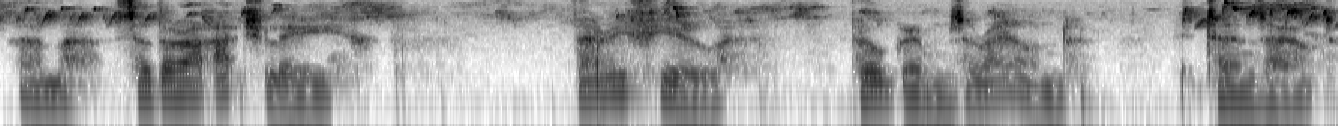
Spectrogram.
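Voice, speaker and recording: A man whispering in a relaxed tone at a very slow pace, with long, frequent pauses and noticeable background noise. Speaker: travel vlogger on pilgrimage. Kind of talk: walking travelogue vlog. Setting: outdoors walking through village. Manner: relaxed, musing.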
